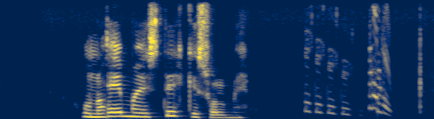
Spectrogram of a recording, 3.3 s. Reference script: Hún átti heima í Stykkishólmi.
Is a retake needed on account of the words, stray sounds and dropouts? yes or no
yes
